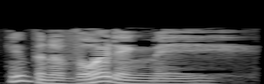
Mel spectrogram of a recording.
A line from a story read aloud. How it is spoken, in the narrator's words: she said softly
